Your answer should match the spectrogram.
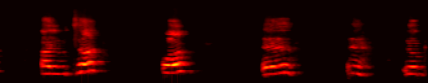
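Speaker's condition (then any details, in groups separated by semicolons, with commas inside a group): Cerebral palsy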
